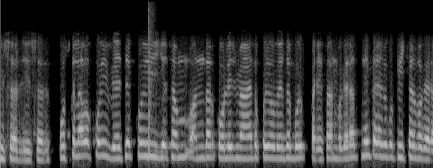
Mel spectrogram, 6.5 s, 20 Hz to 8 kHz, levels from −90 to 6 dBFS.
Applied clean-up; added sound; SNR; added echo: none; Snare drum; 19 dB; none.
